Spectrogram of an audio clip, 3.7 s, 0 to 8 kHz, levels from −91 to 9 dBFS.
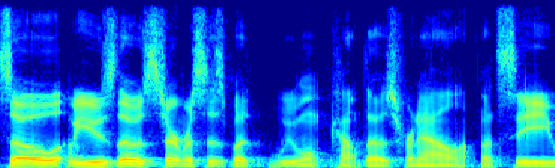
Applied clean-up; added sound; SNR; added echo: none; none; none; none.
